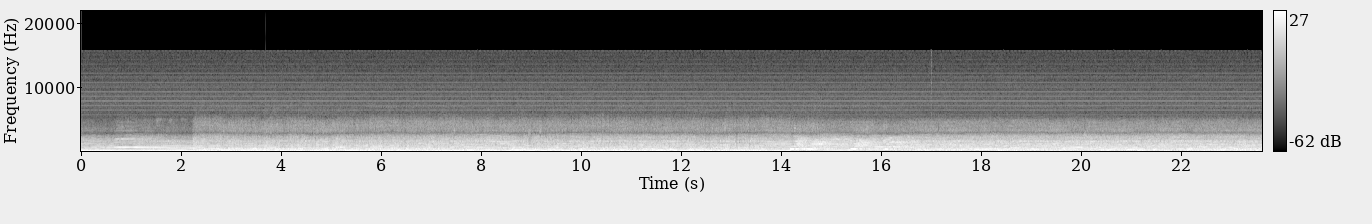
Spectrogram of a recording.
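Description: Hardcore punk band playing live, heard through a camcorder's microphone: loud distorted electric guitar over drums. About two seconds in, a held low note gives way to the full band.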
